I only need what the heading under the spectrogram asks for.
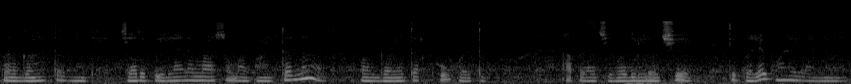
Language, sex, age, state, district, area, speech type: Gujarati, female, 30-45, Gujarat, Junagadh, rural, spontaneous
